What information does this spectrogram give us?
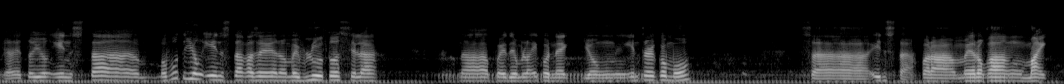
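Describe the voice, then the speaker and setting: Out on his motorcycle, a young man vlogs about his setup, halting and restarting words as he walks through it step by step. His voice is a bit high, and the Bluetooth helmet intercom makes the audio muffled, with some slight background noise.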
